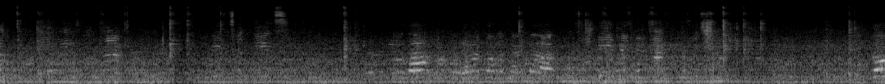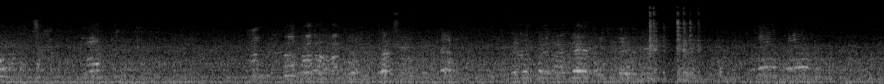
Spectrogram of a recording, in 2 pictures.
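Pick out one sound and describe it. Meat sizzles over hot coals.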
